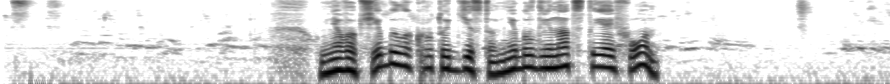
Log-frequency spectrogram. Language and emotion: Russian, neutral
